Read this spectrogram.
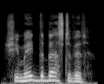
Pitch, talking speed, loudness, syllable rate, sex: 165 Hz, 345 wpm, -15 LUFS, 7.0 syllables/s, male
